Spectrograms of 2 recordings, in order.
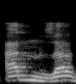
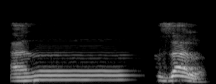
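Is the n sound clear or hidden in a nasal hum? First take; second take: clear; hidden. First: The n is pronounced as a clear consonant. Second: The n is hidden in a nasal hum. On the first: The speaker calls it wrong. "bukan anzal" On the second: The speaker calls it right. "nun sukunnya kita dengungkan, kemudian nun sukun dimasuk, disembunyikan ke dalam zai"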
